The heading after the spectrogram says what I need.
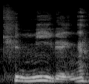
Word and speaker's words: kneading: She's kneading. I like to throw in a silent K as a verbal one.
